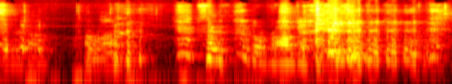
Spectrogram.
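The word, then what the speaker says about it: Arrana: me is that why you were being it's pronounced right your tongue Arana ronga it's okay to be ranga all right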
